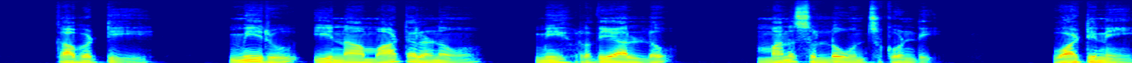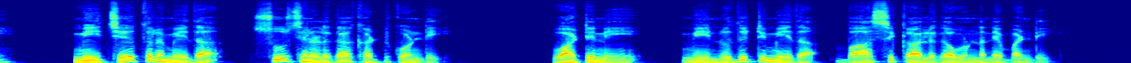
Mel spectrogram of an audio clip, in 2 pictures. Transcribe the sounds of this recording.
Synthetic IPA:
kaːbɐʈːḭ | miːɾuiːnaːmaːʈɐlɐnu | miːɦɾud̪ɐjaːlːo̞ː | mɐnɐsulːo̞ːuɲt͡ʃu̥ko̞ɳɖi | ʋaːʈinḭ | miːt͡ʃe̞ːt̪ulɐmiːd̪ɐ | suːt͡ʃɐnɐluɡaːkɐʈːu̥ko̞ːɳɖi | ʋaːʈini | miːnud̪uʈimiːd̪ɐbʱaːsikaːluɡaːuɳɖɐnibɐɳɖi

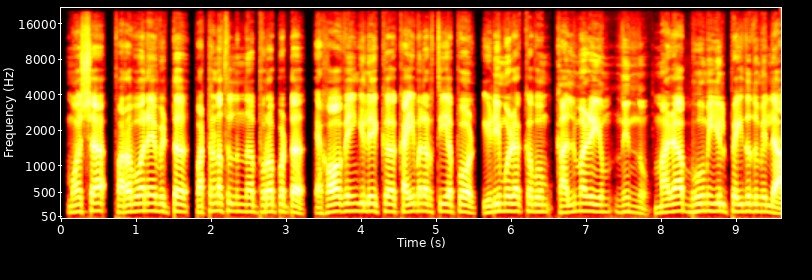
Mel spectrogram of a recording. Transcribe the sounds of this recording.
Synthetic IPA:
mo̞ːɕɐpɐrɐbo̞ːneʋiʈːɨpɐʈːɐɳɐt̪ːilninːɨpurɐpːeʈːɨjeho̞ːʋeːŋɡileːkːɨkɐjmɐlɐrt̪ːijɐpːo̞ːɭiɽimuɻɐkːɐʋumkɐlmɐɻɐjumninːumɐɻaːbʱuːmijilpejt̪ɐðumilːɐ̰

